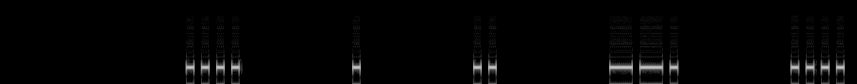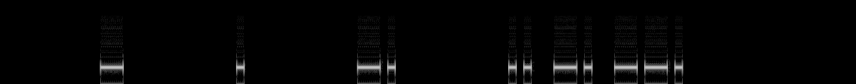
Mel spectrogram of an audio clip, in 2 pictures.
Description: Morse code, heard as a keyed tone, about 16 wpm, spaced as for 7 wpm, 800 Hz. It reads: HEIGHTENING
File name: Special INGs / Special INGs-mp3s / VerySlowToFaster Ing @15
